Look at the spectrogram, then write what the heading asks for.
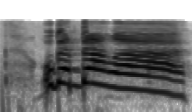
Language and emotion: Russian, positive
